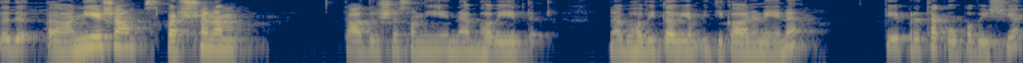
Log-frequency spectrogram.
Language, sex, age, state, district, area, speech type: Sanskrit, female, 45-60, Tamil Nadu, Chennai, urban, spontaneous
